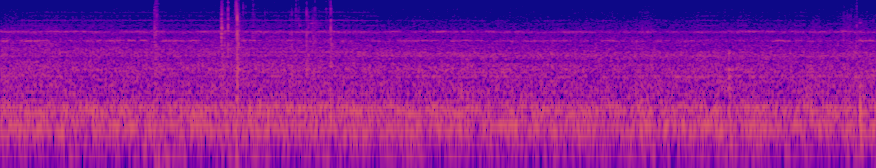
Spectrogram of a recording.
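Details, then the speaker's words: Home HVAC blower running with an old, clogged return filter, GeneralAire filter gauge fitted: steady air rush with a thin, high whistle as it pulls hard through the filter. "Put the fan on, get you up here where you can see the gauge. And you can even hear it whistling, it's pulling so hard on the filter."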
